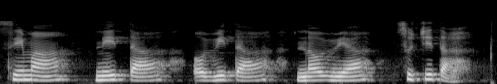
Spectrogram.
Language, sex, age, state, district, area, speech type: Goan Konkani, female, 30-45, Goa, Canacona, rural, spontaneous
